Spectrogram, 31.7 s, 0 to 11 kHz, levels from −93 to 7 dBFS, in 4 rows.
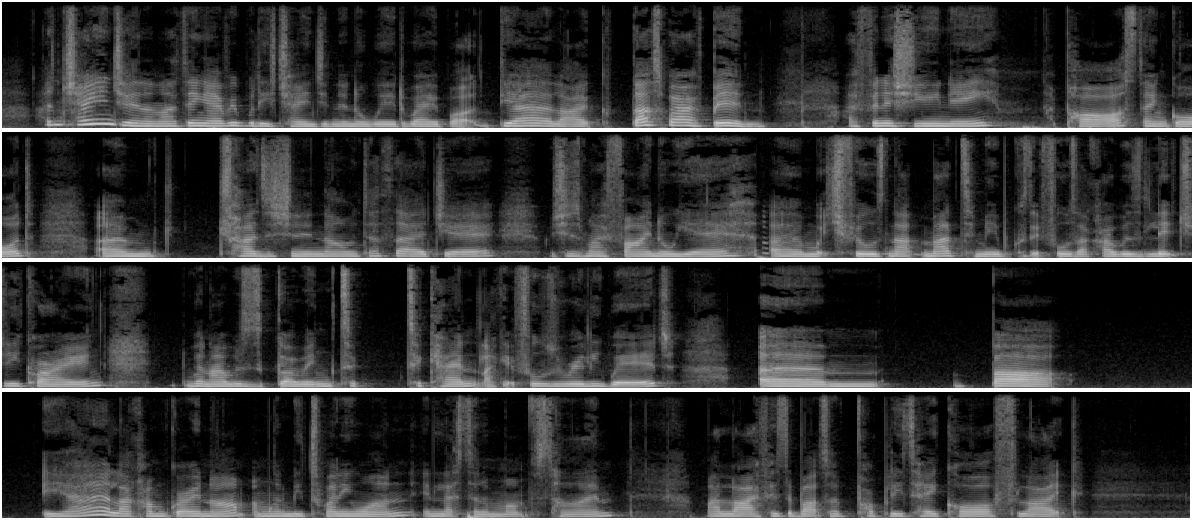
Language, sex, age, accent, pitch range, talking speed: English, female, 20-39, British, 185-205 Hz, 170 wpm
